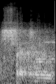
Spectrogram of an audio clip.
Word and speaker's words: प्रथमं: प्रथमम ऐसा मत बोलिए, प्रथमं जिनेन्द्र, अंजन जैसा उच्चारण।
